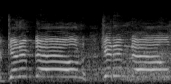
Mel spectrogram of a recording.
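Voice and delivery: high, loud repeated command; shouting orders. Retold or imitated. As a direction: bark it like a gladiator. Sound guy fending him off.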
